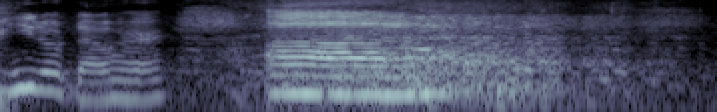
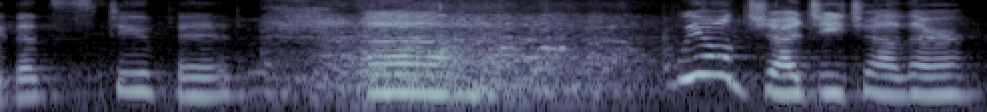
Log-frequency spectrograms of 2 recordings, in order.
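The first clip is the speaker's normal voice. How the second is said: usual speaking voice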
